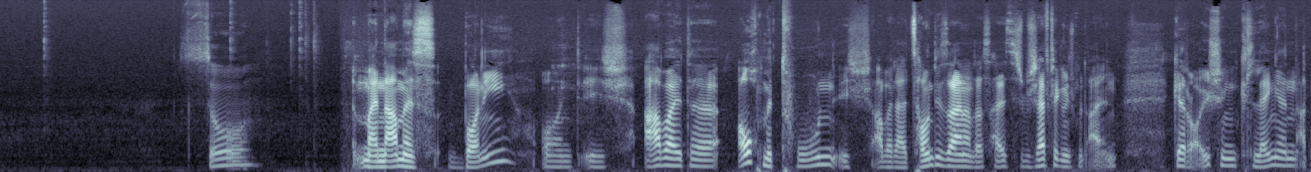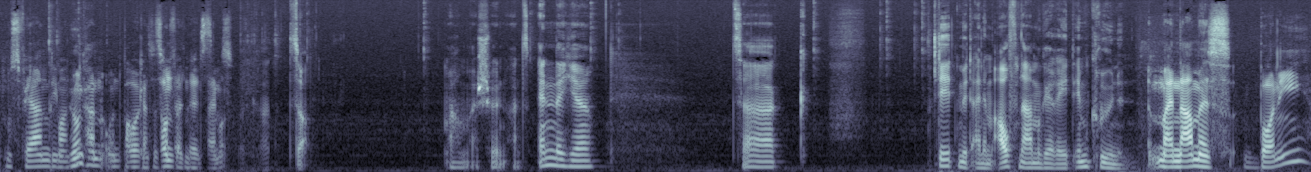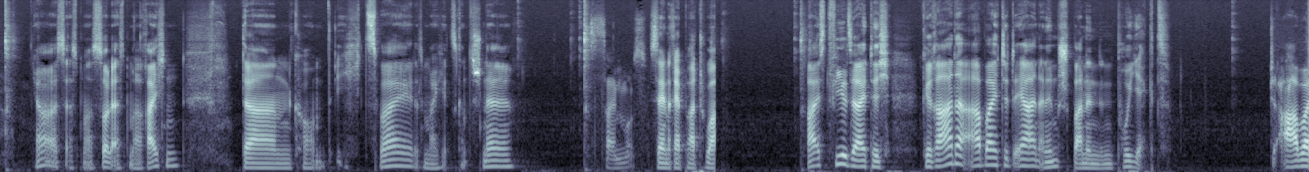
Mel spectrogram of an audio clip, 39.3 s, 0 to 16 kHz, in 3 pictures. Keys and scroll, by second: 3.0 space, 13.6 ., 15.5 ., 15.7 space, 22.4 space, 26.2 space, 33.3 space.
